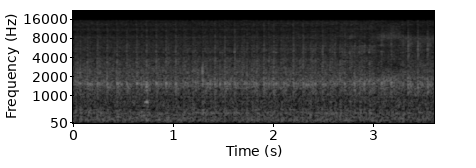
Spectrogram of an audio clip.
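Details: Toyota Hilux diesel after general overhaul for blow-by, idling: even clatter with steady tone, no bubbles in coolant reservoir, no uneven misses; engine running smoothly and sounds healthy.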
